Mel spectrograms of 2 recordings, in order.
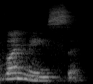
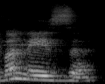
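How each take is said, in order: First: The middle consonant is a hissing s sound. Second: The middle consonant is a buzzing z sound. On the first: It is how the name sounds with two S's. "o S aqui ele vai ter som de S" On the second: It is how the name would sound with one S. "iria ficar o som de Z"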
